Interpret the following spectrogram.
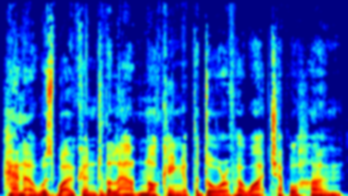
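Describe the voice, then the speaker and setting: A man narrating an audiobook in a measured storytelling manner. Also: deep voice, fairly bright tone. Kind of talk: scripted narration.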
